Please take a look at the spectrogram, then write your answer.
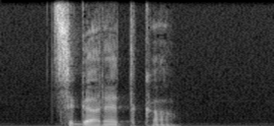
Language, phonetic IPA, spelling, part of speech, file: Polish, [ˌt͡sɨɡaˈrɛtka], cygaretka, noun, Pl-cygaretka.ogg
